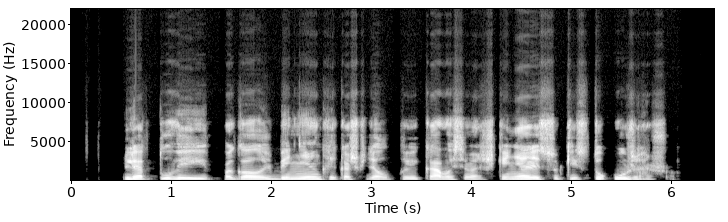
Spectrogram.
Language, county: Lithuanian, Utena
